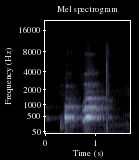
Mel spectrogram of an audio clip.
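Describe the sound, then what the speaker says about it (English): A single dog barks close by during a Sewer Authority meeting call: two full barks in quick succession, then a short sharp yelp, with silence around them. "Tell Phil I don't speak dog."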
